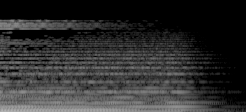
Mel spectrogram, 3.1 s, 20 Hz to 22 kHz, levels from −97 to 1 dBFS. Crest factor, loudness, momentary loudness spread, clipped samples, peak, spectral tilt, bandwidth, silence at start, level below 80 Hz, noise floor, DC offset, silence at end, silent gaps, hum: 16 dB; -38 LUFS; 13 LU; under 0.1%; -20 dBFS; -4.5 dB/octave; 11 kHz; 0 s; -42 dBFS; -69 dBFS; under 0.1%; 0.5 s; none; none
